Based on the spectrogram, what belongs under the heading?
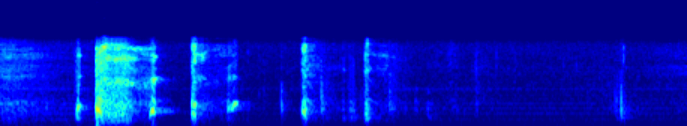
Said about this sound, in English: excuse me, I have to cough.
